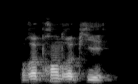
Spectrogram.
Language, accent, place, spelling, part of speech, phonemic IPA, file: French, France, Lyon, reprendre pied, verb, /ʁə.pʁɑ̃.dʁə pje/, LL-Q150 (fra)-reprendre pied.wav
- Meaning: to get one's bearings back, to regain one's footing, to get back on one's feet, to get back on track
